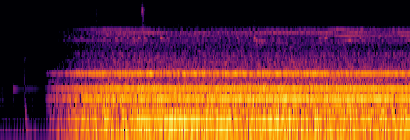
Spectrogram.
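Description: Tractor engines rumbling during a slow protest march of dozens of tractors on the national road between Valladolid and León, Spain; a low, steady droning roar swells up quickly after a quiet start and holds.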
